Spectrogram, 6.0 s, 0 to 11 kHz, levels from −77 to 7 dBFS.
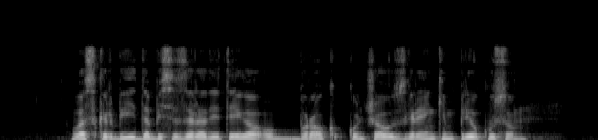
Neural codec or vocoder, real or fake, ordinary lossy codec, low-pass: none; real; none; 7.2 kHz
